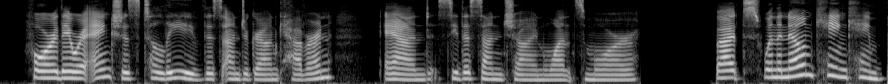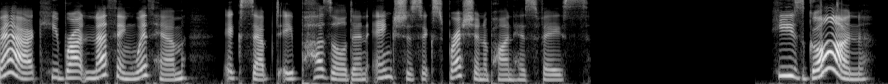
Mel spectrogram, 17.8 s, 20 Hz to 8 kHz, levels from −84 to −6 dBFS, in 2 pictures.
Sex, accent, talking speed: female, American, 130 wpm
